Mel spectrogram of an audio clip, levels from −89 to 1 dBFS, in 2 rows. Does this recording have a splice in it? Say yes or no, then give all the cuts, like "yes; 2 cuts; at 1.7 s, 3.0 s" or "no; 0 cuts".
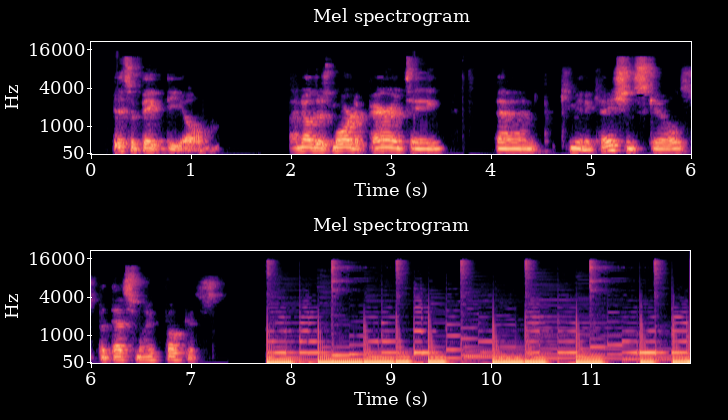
yes; 2 cuts; at 1.9 s, 7.5 s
